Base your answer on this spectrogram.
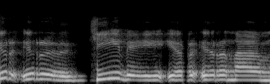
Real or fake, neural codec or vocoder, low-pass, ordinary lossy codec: real; none; 9.9 kHz; MP3, 96 kbps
